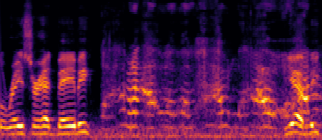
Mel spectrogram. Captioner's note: more garbled baby sounds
